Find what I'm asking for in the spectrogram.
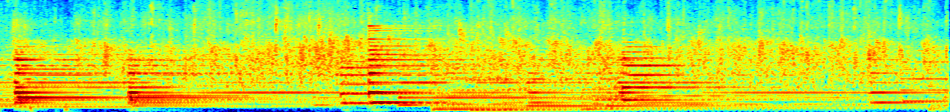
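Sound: audience clapping hands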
